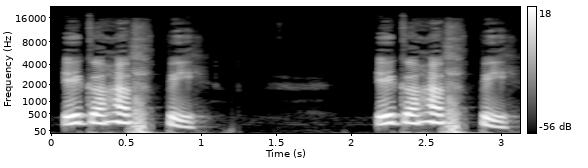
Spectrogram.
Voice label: "ekv hvrpe", Muscogee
